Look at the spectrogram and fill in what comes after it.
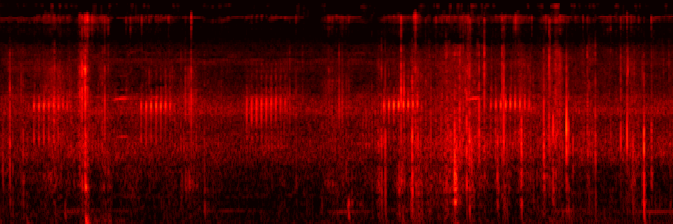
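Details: Night chorus of frogs after heavy rain during frog catching: brief high pulsed trills recur every second or so, alongside a low droning tone, loud knocks and rustling from nearby movement.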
